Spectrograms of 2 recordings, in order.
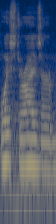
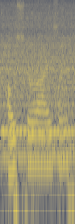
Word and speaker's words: Osterizer: We're going to do it, it's on a frappe setting, which is the highest setting of this ancient oysterizer blender that I have. I think that's actually pronounced Osterizer.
